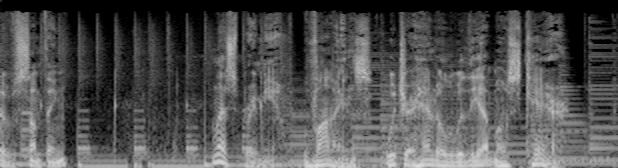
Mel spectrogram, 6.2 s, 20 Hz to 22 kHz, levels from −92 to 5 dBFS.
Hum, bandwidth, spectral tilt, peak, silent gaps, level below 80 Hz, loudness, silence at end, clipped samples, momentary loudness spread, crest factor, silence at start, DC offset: none; 17 kHz; -4 dB/octave; -4 dBFS; none; -28 dBFS; -17 LUFS; 0 s; under 0.1%; 16 LU; 14 dB; 0 s; under 0.1%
